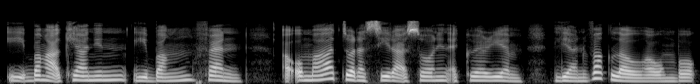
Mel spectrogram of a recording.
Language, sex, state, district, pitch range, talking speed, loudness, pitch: Mizo, female, Mizoram, Aizawl, 165-200 Hz, 190 wpm, -15 LUFS, 180 Hz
